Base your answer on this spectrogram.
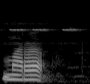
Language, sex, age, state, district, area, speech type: Kannada, female, 18-30, Karnataka, Davanagere, rural, read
